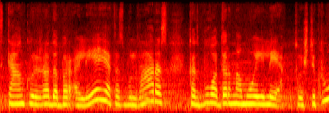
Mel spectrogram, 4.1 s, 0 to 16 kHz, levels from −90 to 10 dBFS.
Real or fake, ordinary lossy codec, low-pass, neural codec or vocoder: real; MP3, 96 kbps; 14.4 kHz; none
